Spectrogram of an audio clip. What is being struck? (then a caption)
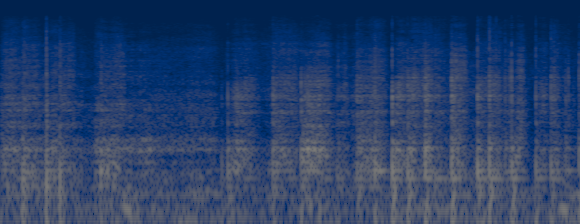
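Wooden table top. Both hands tap and trace quickly across a large, solid, smooth white-finished wooden table top with the backs of the nails. The result is a fast, scratchy patter of dry clicks over a soft, low, woody body, with brief bright scraping between the taps.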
